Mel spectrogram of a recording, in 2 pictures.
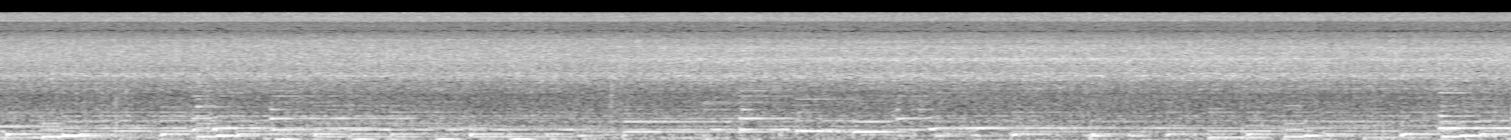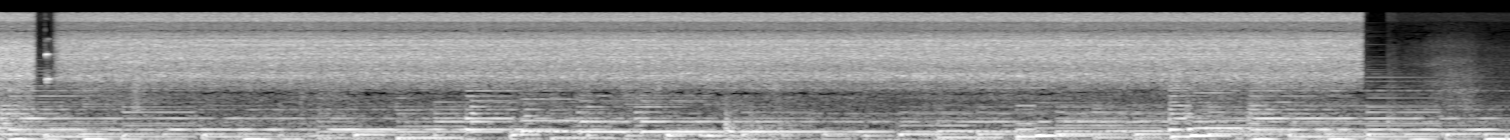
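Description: Steady high-voltage corona discharge hiss from a copper-wire ion thruster's electrodes, cutting off abruptly near the end as the high-voltage supply is switched off. Background music plays throughout.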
